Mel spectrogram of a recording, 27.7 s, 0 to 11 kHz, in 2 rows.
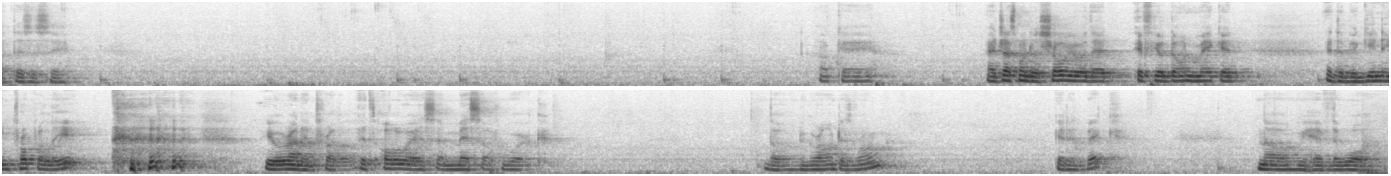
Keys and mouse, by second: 0.5-3.0 drag, 4.0-6.6 drag, 6.7-9.0 drag, 9.4-11.9 drag, 13.3-15.8 drag, 16.1-18.5 drag, 22.1-23.8 drag, 26.9-27.7 drag.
